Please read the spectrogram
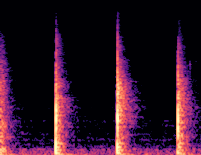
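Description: Four sharp knocks, evenly spaced a little over half a second apart: a hand banging on a desk.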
